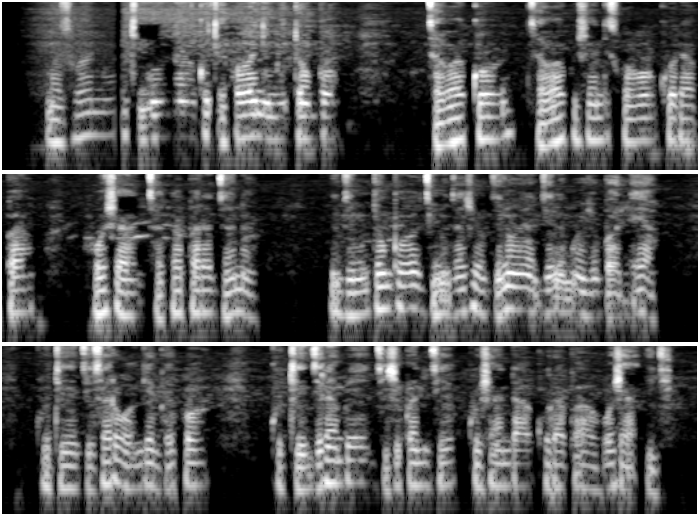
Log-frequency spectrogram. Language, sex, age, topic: Ndau, male, 18-24, health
